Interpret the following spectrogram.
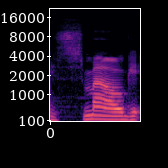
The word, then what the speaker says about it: Smaug: Smaug was what everyone called him. Smaug is what the movie did. And unfortunately, Smaug is also the proper pronunciation according to Tolkien.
